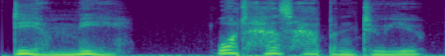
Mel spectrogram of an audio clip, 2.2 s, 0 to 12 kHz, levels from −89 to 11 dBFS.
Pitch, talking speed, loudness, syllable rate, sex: 120 Hz, 190 wpm, -16 LUFS, 5.4 syllables/s, male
